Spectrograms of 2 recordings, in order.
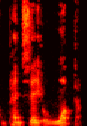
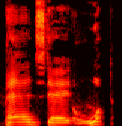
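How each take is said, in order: First: Said in the usual way. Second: "Penn State whooped them" said slowly, every word leaned on; the slow, deliberate repeat that settles the argument; slow emphatic repeat. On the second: Real, not acted. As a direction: drag it out to drive the point home.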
